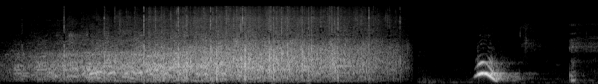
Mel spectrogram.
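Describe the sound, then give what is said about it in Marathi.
Audience applause at the opening of a talk: steady, dense clapping for about four seconds that stops abruptly, followed by silence and then two short vocal sounds. “एकदा टाळ्या वाजवा.”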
